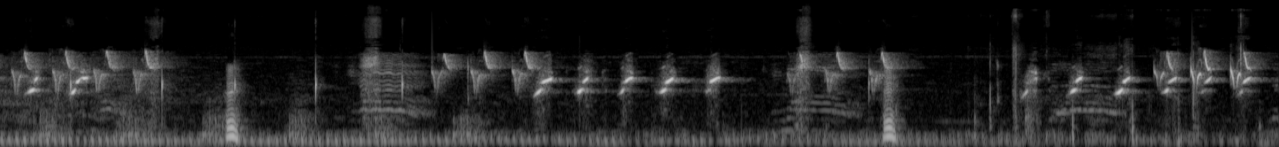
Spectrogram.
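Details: Bar-winged prinia singing: bright, quick chirped notes in short runs, several paired two-tone chips repeated about every half second, over a steady low hum.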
